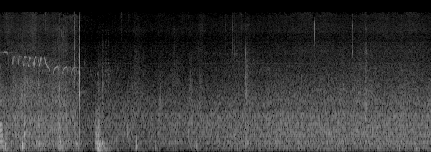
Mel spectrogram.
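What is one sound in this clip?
Heavy footsteps thud and crunch on the forest floor as a man runs.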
